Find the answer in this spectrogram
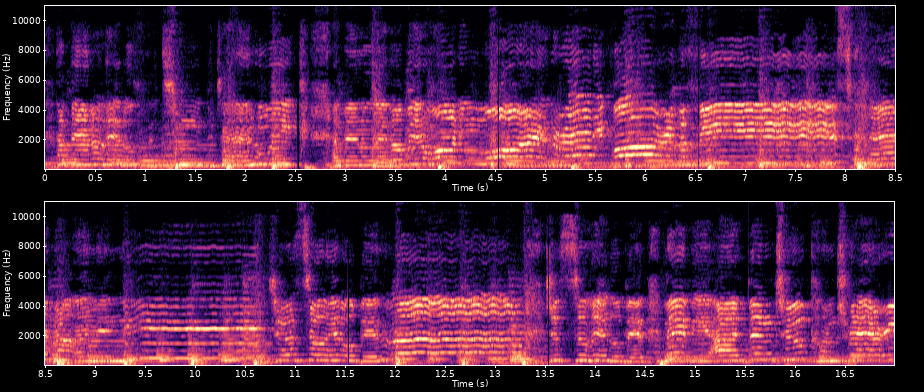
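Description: A woman singing a musical-theatre song, holding long notes with vibrato, backed by a small live band with strummed guitar and drums.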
